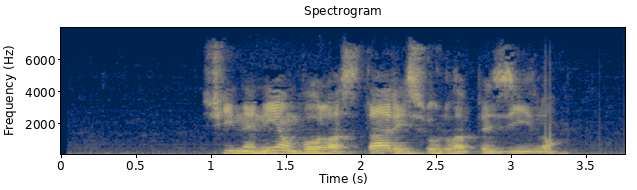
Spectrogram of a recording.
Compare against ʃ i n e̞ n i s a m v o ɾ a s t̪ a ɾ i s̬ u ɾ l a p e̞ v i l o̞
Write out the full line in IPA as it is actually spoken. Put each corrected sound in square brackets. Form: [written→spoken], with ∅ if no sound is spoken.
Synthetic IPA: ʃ i n e̞ n i [s→∅] a m v o [ɾ→l] a s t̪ a ɾ i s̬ u ɾ l a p e̞ [v→z] i l o̞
